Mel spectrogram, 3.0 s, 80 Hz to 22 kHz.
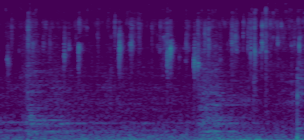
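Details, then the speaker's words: Generator cooling system under pressure test (cap rated 20 psi): steady splashing and fast dripping of liquid; massive coolant leak from the upper radiator hose, which needs replacing. "we know we got a massive coolant leak. Let's do that. Okay, so that's very unfortunate, but we found it. So we need an upper hose for that cooling."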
